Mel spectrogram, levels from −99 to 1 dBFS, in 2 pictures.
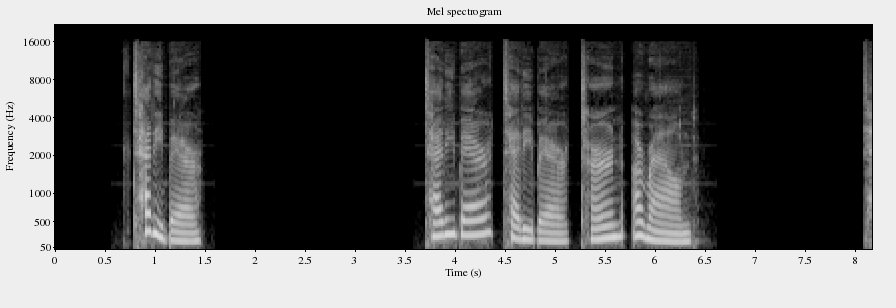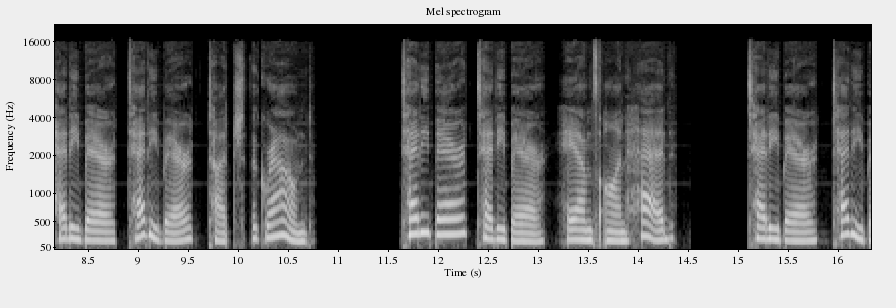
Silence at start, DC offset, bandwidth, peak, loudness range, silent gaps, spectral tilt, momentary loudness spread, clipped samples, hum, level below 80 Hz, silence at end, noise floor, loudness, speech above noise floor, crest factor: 0.8 s; under 0.1%; 16.5 kHz; -6 dBFS; 5 LU; 6.61-8.07 s, 10.78-11.58 s, 14.51-15.07 s; -6 dB/octave; 7 LU; under 0.1%; none; -56 dBFS; 0 s; under -90 dBFS; -22 LUFS; over 69 dB; 16 dB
